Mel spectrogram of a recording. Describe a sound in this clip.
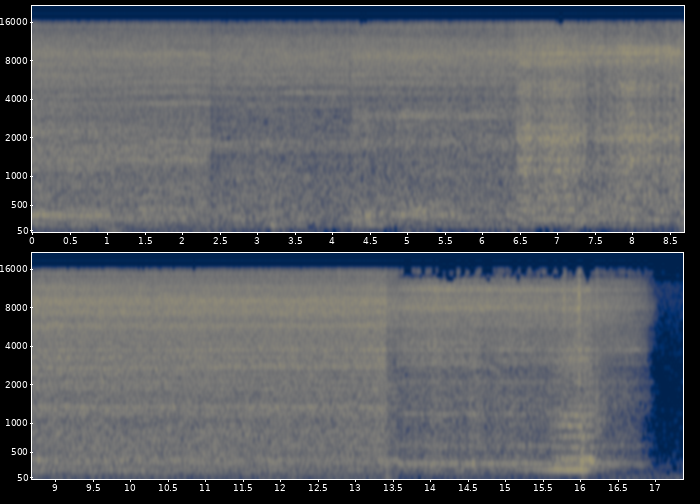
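A cutting tool scrapes and whines against turning metal.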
